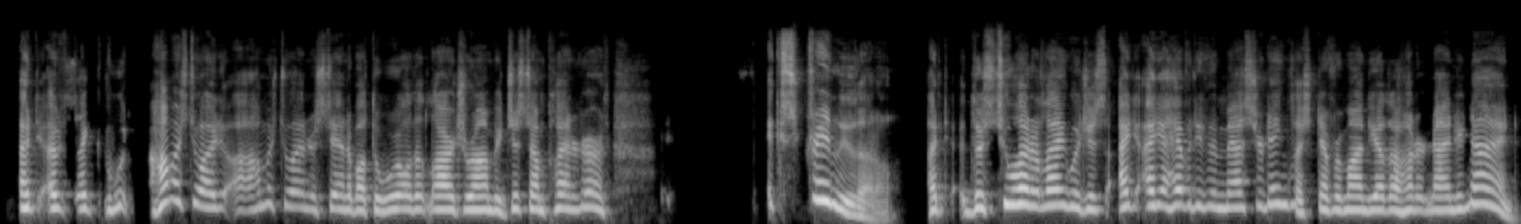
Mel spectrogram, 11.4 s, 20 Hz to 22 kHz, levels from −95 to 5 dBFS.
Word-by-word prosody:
I 230 - +6
d 225 - -6
I 225 - +3
was 225 -1 -4
like, 220 -1 -3
what 205 +6 -4
how 275 - +4
much 335 -1 -3
do 300 -5 -3
I 235 -2 0
how 195 +3 -7
much 280 +1 -8
do 260 -3 -6
I - - -4
understand 210 -1 -4
about 195 -1 0
the 190 - 0
world 210 +2 +1
at 210 - -3
large 205 -1 +2
around 205 0 +3
me 185 - 0
just 220 -1 -4
on 210 -2 +2
planet 210 +2 -2
Earth? 225 -6 -2 1.2
Extremely 330 - +4
little. 95 - -4 0.2
I 195 0 0
there's 215 +5 0
200 275 -2 +5
languages. 245 -6 +1
I 240 +3 +2
I 255 - +4
haven't 260 0 0
even 240 -2 -3
mastered 235 +2 -3
English, 275 - -2
never 200 -1 0
mind 200 -1 +1
the 200 - +2
other 195 -1 +1
199. 200 - 0
215 Hz, 225 wpm, -23 LUFS, 200-250 Hz, 1.2 s, I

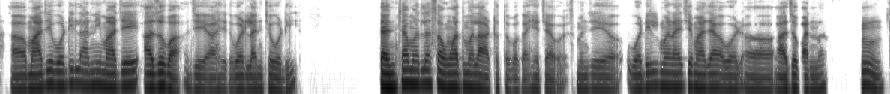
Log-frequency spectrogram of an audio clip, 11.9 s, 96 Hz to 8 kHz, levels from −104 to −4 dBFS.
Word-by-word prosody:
अ, 115 0 0
माझे 120 +5 +2
वडील 150 +2 -1
आणि 140 0 0
माझे 135 +3 +2 0.2
आजोबा, 125 -4 +4 0.2
जे 115 -1 -2
आहेत 105 +1 -5
वडिलांचे 110 0 -2
वडील. 110 +4 -3 1.1
त्यांच्यामधला 150 +4 +6
संवाद 130 -2 +3
मला 125 -2 +2
आठवतो 110 -1 -6
बघा 100 0 -7
ह्याच्यावरच, 105 -3 -7
म्हणजे 115 -1 -4 0.2
वडील 130 +4 -1
म्हणायचे 130 0 0
माझ्या 125 -1 0
व 115 0 -2
अ, 105 -3 -3
आजोबांना 110 0 0 0.6
हं, 130 -6 0
120 Hz, 120 wpm, -23 LUFS, 110-130 Hz, 1.1 s, त्यांच्यामधला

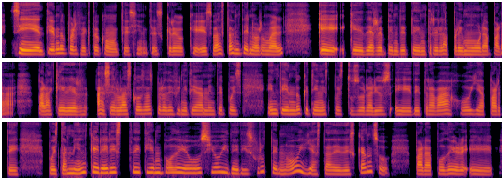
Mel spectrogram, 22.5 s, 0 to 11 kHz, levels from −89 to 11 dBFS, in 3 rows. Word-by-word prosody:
Sí, 175 -6 +8
entiendo 180 +5 +3
perfecto 175 -3 -2
cómo 140 -4 -2
te 155 +1 -5
sientes. 155 - -1
Creo 155 -1 -2
que 145 - +1
es 155 - +1
bastante 185 +3 0
normal 160 -1 +2 0.5
que 175 -3 +7 0.2
que 170 -2 +1
de 165 +1 +4
repente 165 0 -1
te 170 -1 -2
entre 160 +1 -3
la 170 +1 -1
premura 155 -1 -1
para - - -4 0.3
para 160 +1 +2
querer 160 -1 0
hacer 170 -1 +5
las 165 +1 +2
cosas, 180 +1 -3
pero 175 -3 -4
definitivamente, 165 -1 -3
pues, 175 -2 -4 0.4
entiendo 180 0 -1
que 190 - -4
tienes, 170 -1 -3
pues, 175 -2 -7
tus 160 0 -2
horarios, 165 0 +1
eh, 155 -1 -2
de 160 0 -2
trabajo 170 +1 -2
y 170 0 -7
aparte, 160 +1 -2 0.4
pues, 185 -1 +1
también 200 +6 +1
querer 240 -3 +4
este 250 +1 0
tiempo 245 0 -2
de 235 -3 +1
ocio 230 +4 +5
y 240 -3 -2
de 195 -2 -1
disfrute, 220 +6 -4
¿no? 180 - -2
Y 225 -9 -2
hasta 175 +1 -3
de 170 -1 -1
descanso 240 - 0 0.4
para 170 -1 +2
poder, 175 0 -1
eh, 160 -3 -4
170 Hz, 150 wpm, -22 LUFS, 160-185 Hz, 0.5 s, Sí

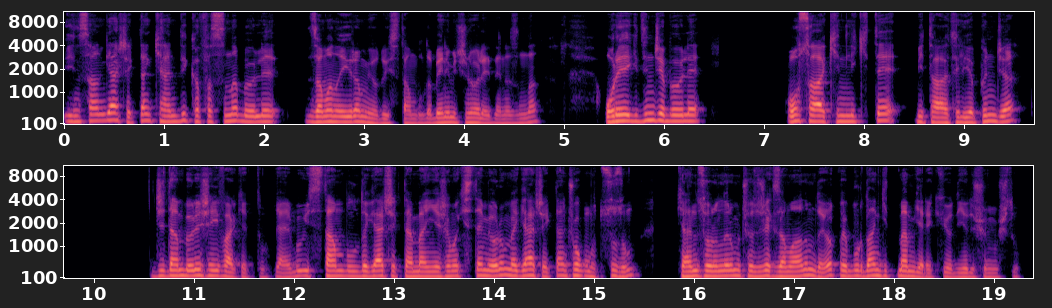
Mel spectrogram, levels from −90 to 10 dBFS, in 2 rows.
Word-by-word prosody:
insan 170 +3 -2
gerçekten 190 -3 0
kendi 170 +1 -2
kafasına, 165 +2 -2
böyle, 160 0 +1 0.3
zaman 155 0 +3
ayıramıyordu 155 -6 0
İstanbul'da, 120 +1 -8
benim 140 +2 +1
için 135 0 -5
öyleydi 120 -3 -3
en 115 - -8
azından. 125 +7 -8 0.6
Oraya 175 +4 +7
gidince, 185 +1 +1
böyle, 175 0 +2 0.8
o 160 +3 +4
sakinlikte 165 +1 +1
bir 155 -2 -4
tatil 140 -1 +1
yapınca, 165 +4 0 1.0
cidden, 155 +2 +2
böyle, 160 +2 +4
şeyi 155 -1 0
fark 130 -5 -1
ettim, 115 -1 -13
yani, 120 -2 -5
"Bu 150 +1 -1
İstanbul'da 150 -1 0
gerçekten 145 -2 +1
ben 140 - +3
yaşamak 140 +2 0
istemiyorum 160 +2 +2
ve 155 - +4
gerçekten 160 -1 0
çok 160 -1 0
mutsuzum. 145 +6 -4 0.4
Kendi 145 +1 +2
sorunlarımı 150 +1 +3
çözecek 145 0 0
zamanım 140 +4 +2
da 130 - -1
yok 160 +4 -1
ve 150 -1 +1
buradan 155 +1 +1
gitmem 150 -1 -1
gerekiyor." 115 0 -5
diye 120 0 -4
düşünmüştüm. 115 +1 -10
150 Hz, 150 wpm, -24 LUFS, 135-165 Hz, 1.0 s, Oraya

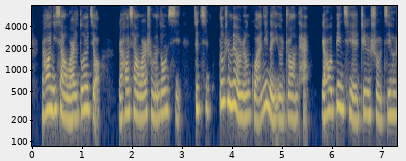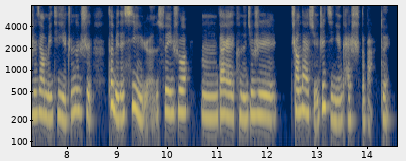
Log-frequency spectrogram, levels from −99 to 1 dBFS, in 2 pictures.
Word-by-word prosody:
然 240 +1 -3
后 280 +1 +7
你 270 - +5
想 270 -7 +5
玩 200 +1 +3
儿 215 - +1
多 270 +5 +3
久， 285 - -2 0.3
然 210 +1 -3
后 250 0 +2
想 250 -4 +2
玩 215 - +2
儿 - - +2
什 245 -1 -3
么 215 -1 -1
东 250 +4 0
西， 245 -7 -1 0.2
就 290 - +1
去 290 0 -2 0.2
都 350 +1 +4
是 365 - +4
没 335 0 +7
有 235 -8 +5
人 220 +1 +1
管 215 -2 -1
你 320 +4 +3
的 245 -7 +5
一 200 - 0
个 205 -1 -1
状 215 -1 -3
态。 215 - -8 0.2
然 225 +2 +1
后 265 0 +1
并 300 0 +2
且 230 -8 0
这 230 +6 -3
个 240 - 0
手 230 -3 -3
机 235 +5 -2
和 235 - -2
社 245 - -2
交 245 -1 0
媒 220 -2 -1
体 230 +1 -6
也 205 -2 -1
真 240 +6 -5
的 270 - -2
是 225 -5 -3 0.3
特 335 - +4
别 230 -8 +3
地 215 - 0
吸 245 +7 +7
引 255 -7 +2
人。 220 - -10
所 265 +1 +1
以 245 0 +1
说， 255 0 0 0.3
嗯， 215 -1 -2
大 245 0 +2
概 230 -2 0
可 230 0 -10
能 210 0 -1
就 240 +1 -1
是 225 -2 0 0.3
上 265 -1 +1
大 270 -2 +1
学 245 - -4
这 310 - +2
几 305 -9 -3
年 190 -1 -3
开 205 0 -6
始 205 - -5
的 - - -10
吧， 185 -2 -12
对。 210 -1 -6
235 Hz, 310 characters per minute, -23 LUFS, 215-265 Hz, 0.3 s, 后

